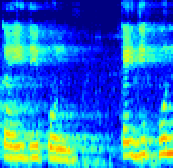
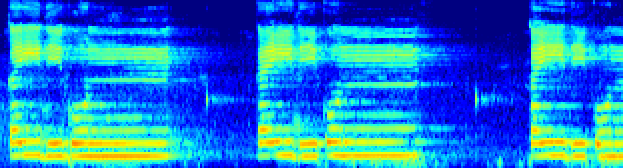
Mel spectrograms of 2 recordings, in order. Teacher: کن ناک میں آواز بھی جائے گی، غنہ ہوگا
